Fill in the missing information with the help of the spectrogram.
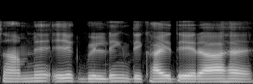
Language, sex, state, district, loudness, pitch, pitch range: Hindi, male, Jharkhand, Deoghar, -17 LUFS, 135 Hz, 135-140 Hz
